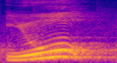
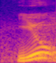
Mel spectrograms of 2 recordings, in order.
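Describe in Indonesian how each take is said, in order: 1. Suku katanya dipanjangkan. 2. Suku katanya terputus tiba-tiba. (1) "jangan yuk yuk. Jangan dipanjangkan" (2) "jadi suaranya langsung habis"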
